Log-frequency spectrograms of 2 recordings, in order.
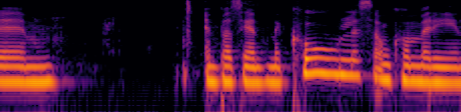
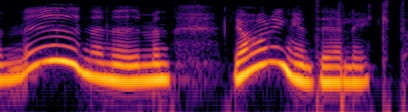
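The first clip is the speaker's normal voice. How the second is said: high, loud mock-indignant denial; retold protest; 3 semitones higher, 6 dB louder than usual. Student denying her dialect to a classmate, mock-indignant protest.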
